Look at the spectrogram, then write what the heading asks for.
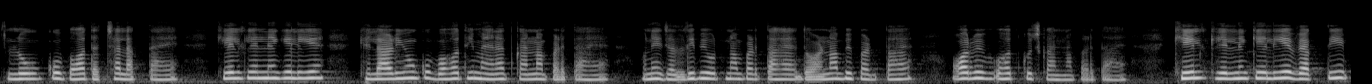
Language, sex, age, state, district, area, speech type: Hindi, female, 18-30, Madhya Pradesh, Hoshangabad, urban, spontaneous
